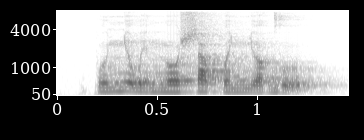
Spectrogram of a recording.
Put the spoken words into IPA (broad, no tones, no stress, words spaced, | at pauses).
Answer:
puɲʌwi n̪oɬa pʌɲʌɡu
